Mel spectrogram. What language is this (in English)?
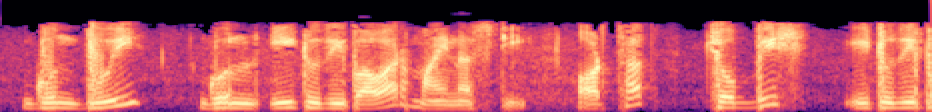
Bangla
